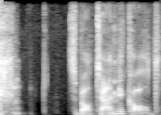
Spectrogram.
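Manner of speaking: mock classic sarcastic voice. Retelling the first words a woman said on the phone in twenty-one years, mimicking her sarcastic tone. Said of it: "in her classic sarcastic voice".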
